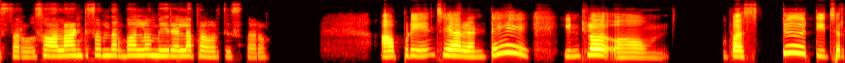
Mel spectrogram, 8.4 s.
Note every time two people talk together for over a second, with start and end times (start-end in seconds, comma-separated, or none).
none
